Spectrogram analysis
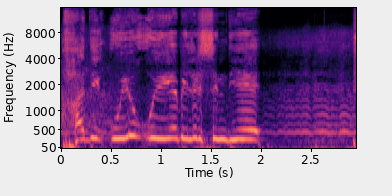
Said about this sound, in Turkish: sivrisineğin sesinden nefret ederim demiş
